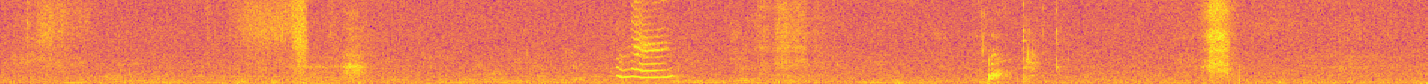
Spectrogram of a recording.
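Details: A cat being washed lets out a single drawn-out, wavering meow about five seconds in. Soft whispered speech sits underneath throughout, with short sharp bursts of splashing or rustling noise around it.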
